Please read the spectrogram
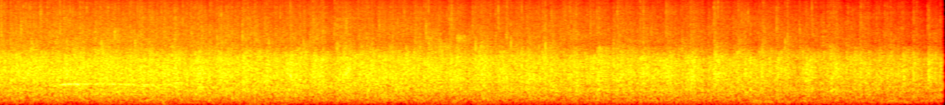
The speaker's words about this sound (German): Applaus nochmal für den Kinderchor, für den Florian und für alle Mitwirkenden.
